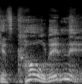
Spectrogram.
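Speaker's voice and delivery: fake English accent, pitched very high. Retelling talking while drunk on a trip: put-on English accent. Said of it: "somewhere where it's an English accent".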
